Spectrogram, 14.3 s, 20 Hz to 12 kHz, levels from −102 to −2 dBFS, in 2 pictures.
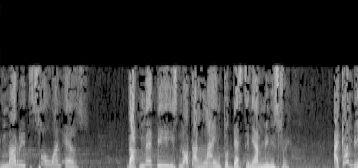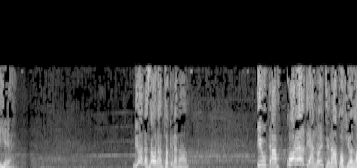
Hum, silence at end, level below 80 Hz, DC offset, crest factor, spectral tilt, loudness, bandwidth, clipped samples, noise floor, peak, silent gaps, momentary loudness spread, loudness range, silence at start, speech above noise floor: none; 0 s; -56 dBFS; under 0.1%; 22 dB; -4 dB/octave; -23 LUFS; 7.6 kHz; under 0.1%; -59 dBFS; -2 dBFS; none; 14 LU; 9 LU; 0 s; 37 dB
